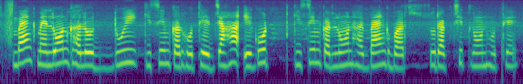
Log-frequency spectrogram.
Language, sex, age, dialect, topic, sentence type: Chhattisgarhi, female, 18-24, Northern/Bhandar, banking, statement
